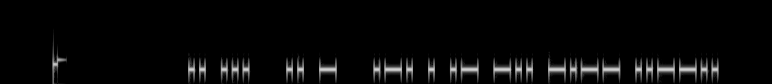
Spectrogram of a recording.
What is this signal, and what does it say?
Morse code, heard as a keyed tone, about 22 wpm, 700 Hz. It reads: IS IT READY?
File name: practice / 22wpm / Sentences with 2-Word Phrases - 22wpm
